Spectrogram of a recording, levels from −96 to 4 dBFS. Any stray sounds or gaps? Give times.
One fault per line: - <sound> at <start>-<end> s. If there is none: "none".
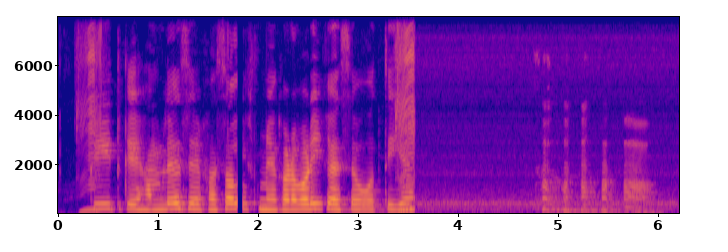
- dropout at 1.8-1.9 s
- laugh at 4.8-6.1 s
